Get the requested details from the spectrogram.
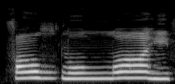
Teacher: اللہ لفظ سے پہلے پیش ہے، اللہ لفظ موٹا کر کے پڑھا جائے گا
